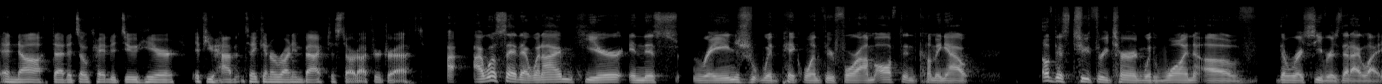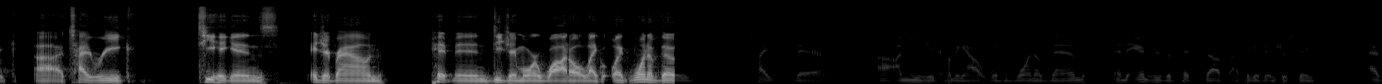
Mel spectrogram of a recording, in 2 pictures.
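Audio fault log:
20.56–27.65 s: one channel inverted. Summed to mono, the speech drops by about 31 dB, leaving a faint trace. One channel's reversed polarity likely cancels the shared centre.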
